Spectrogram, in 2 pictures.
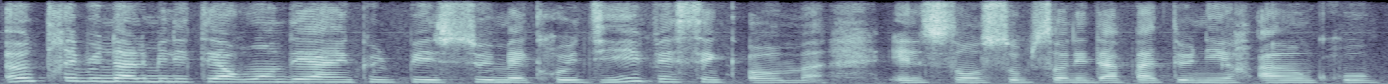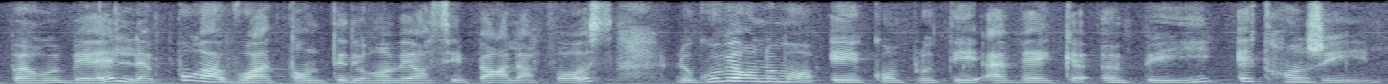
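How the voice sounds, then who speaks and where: A woman news anchor presenting headlines in a crisp, formal way. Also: mid-range voice, moderate pace, darkish tone, slight background noise.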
